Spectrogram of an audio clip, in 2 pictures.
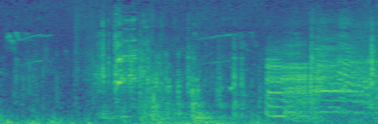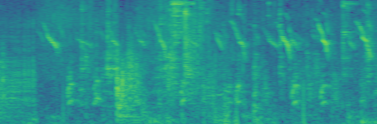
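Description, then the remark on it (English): A busy flock of roosters and chickens clucks and squawks continuously inside a farm barn free of machinery, with overlapping calls over a steady low rumble of background noise. “He showed me around his farm where the plows in the fields are pulled by horses, and the barn, unlike those most farmers keep today, was absent from machinery, letting the roosters and pigs and cattle rule the roost.”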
